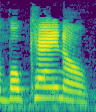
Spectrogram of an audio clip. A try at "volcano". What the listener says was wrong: No. Don't shout. Just talk.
